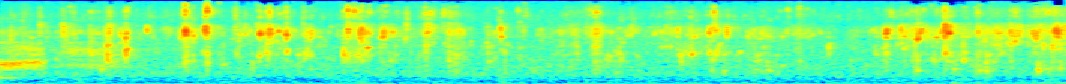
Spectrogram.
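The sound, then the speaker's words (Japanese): Water rinses soap suds away with a faint, irregular trickle and light spattering that runs throughout, with small splashy bursts now and then. “石鹸の泡のブクブク消えるまで、ゆすいで、”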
